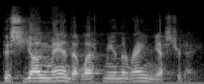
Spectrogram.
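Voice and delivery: normal talking voice

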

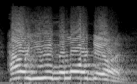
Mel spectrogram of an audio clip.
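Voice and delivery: high, booming question; hearty acted greeting. Acting out his greeting to people.

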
